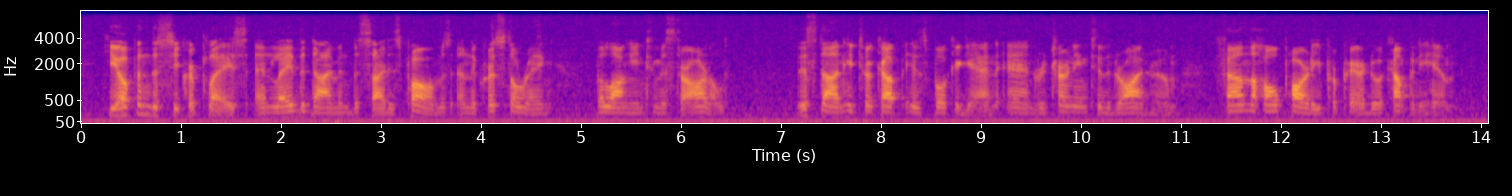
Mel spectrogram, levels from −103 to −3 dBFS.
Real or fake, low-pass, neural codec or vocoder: real; 7.2 kHz; none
